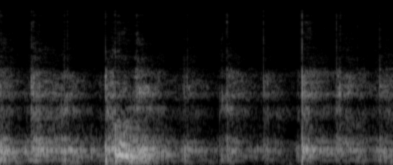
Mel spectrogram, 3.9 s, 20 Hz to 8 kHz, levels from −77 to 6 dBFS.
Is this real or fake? fake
